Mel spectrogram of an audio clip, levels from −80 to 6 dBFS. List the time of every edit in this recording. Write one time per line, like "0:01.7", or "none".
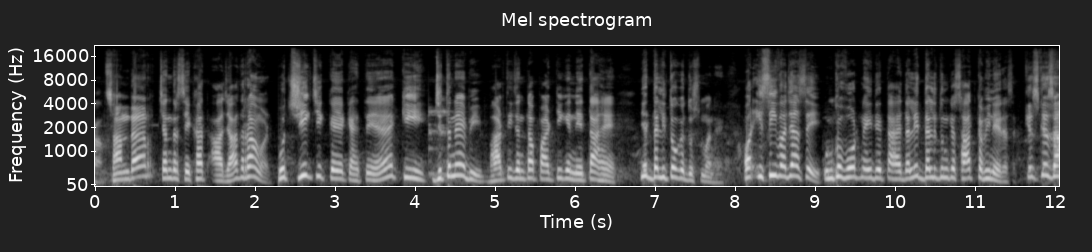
0:00.8
0:04.2
0:09.1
